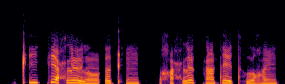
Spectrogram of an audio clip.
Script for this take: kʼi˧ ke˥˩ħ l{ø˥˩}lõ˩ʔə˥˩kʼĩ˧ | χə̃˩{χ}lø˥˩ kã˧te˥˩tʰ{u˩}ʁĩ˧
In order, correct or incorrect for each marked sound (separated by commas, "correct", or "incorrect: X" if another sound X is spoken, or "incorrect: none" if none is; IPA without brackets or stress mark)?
correct, incorrect: ħ, correct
